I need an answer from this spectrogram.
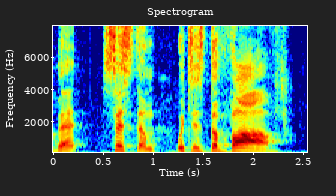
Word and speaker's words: vav: system which is the VAV the VAV makes a v sound the influence and dialect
